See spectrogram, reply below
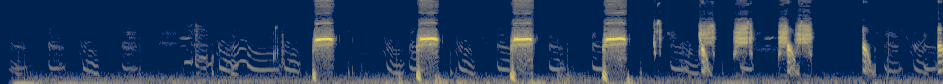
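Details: Black francolin call: after a quiet start, four loud, sharp, grating bursts come about once a second, followed by a run of shorter, softer harsh notes.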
